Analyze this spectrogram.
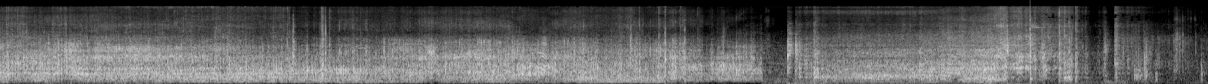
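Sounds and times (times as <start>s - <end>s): skateboard clattering and impacts: 0.0s - 12.0s
skateboard wheels rolling on asphalt: 0.0s - 12.0s.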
